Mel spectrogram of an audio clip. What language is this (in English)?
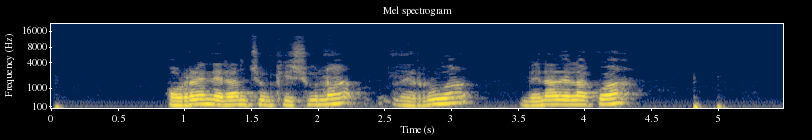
Basque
